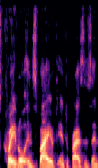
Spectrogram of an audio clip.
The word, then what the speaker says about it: Credle: new doctor, I'm like, it's Credle. But my husband's family pronounces it Cradle.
